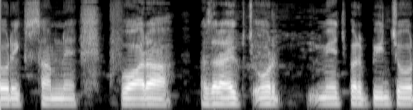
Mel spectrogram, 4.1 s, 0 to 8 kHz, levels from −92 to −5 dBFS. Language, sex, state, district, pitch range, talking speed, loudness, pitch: Hindi, male, Uttar Pradesh, Muzaffarnagar, 115-120 Hz, 70 wpm, -16 LUFS, 120 Hz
